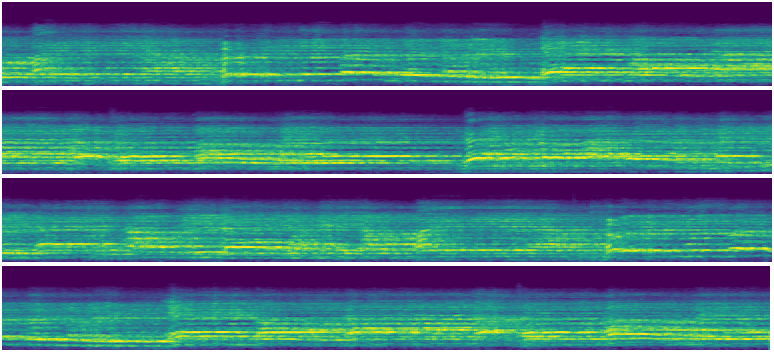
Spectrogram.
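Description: Cook Islands imene tuki: a mixed choir of men and women singing in full harmony, the parts answering each other. Twice the voices slide down in pitch together.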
